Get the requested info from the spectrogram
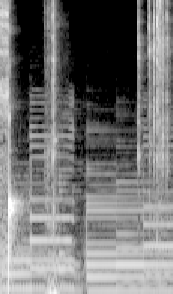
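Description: Intro music of held notes with animation sound effects: a sharp pop just after the start, a dull low thump a little later, a brief drop-out about a second in, then the notes resume with a few clicks near the end.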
